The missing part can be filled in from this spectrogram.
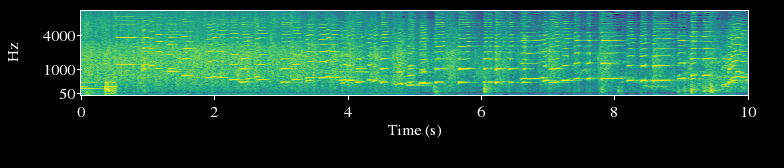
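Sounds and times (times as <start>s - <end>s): harmonica solo: 0.0s - 10.0s.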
